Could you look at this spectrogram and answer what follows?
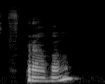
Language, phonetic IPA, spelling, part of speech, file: Polish, [ˈfprava], wprawa, noun, LL-Q809 (pol)-wprawa.wav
